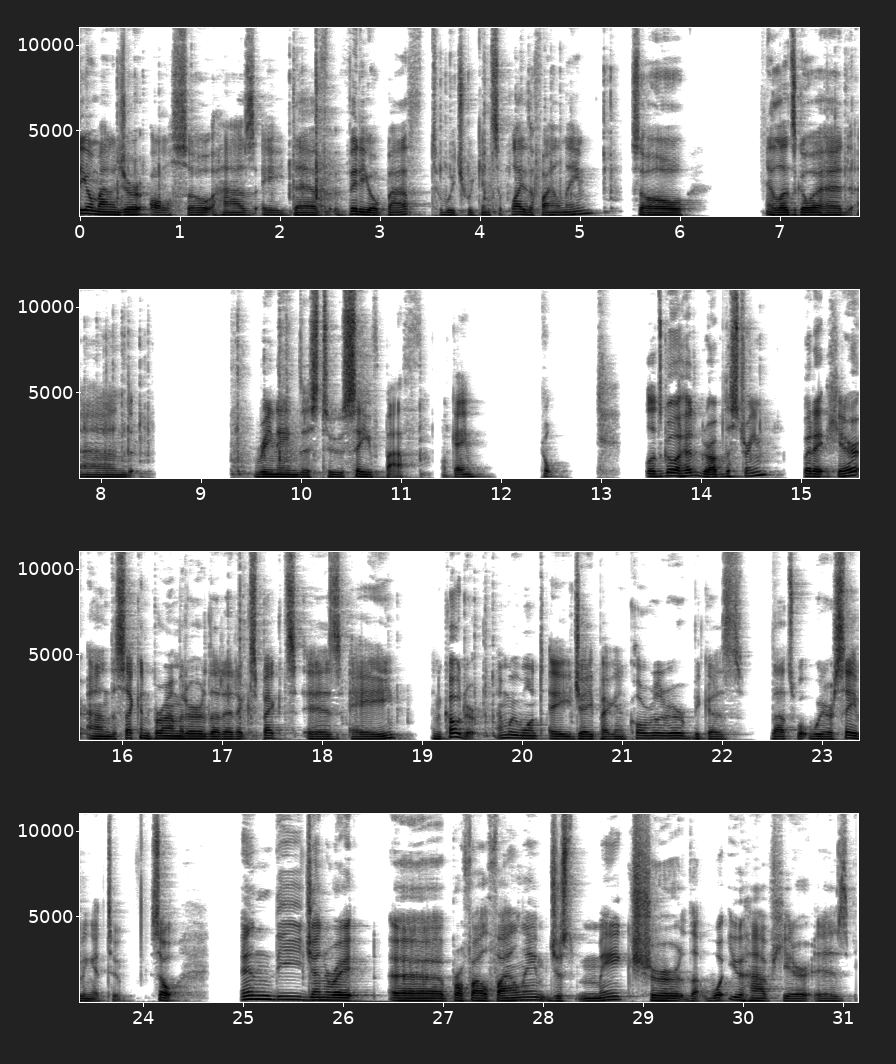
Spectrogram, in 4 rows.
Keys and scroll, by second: 0.4 Return, 11.4 ctrl+s, 14.5 ctrl+c, 14.6 ctrl+v, 19.9 Return, 20.5 Escape, 25.6 ctrl+b.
